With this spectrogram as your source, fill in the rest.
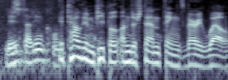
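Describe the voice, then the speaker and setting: The recording of this man is dry, with no echo but noticeable background noise. His pitch varies in an ordinary way. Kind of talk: interview answer. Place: office.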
